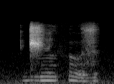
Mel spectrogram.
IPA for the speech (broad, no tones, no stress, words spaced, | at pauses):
d͡ʒɪlθʊz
